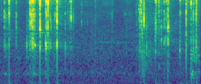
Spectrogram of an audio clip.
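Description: Small scissors snipping open small packets of powdered drink mix, with paper crinkling, in two short bouts: about a third of a second in and again near the end.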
